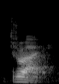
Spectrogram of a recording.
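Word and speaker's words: drei: number three try again we have the same thing here e i at the end e i is pronounced as i dry number three number four fear v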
